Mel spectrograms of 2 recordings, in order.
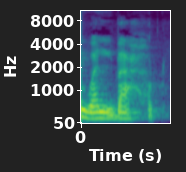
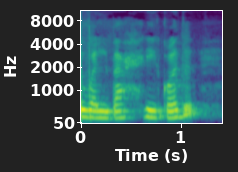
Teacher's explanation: So anytime we have a fatha followed by 2 letters with sukun, and ra is one of these letters, then that ra will become heavy. So because I have stopped, ra now has a sukun, so it is going to be heavy. If you are continuing, it will remain light. Qad, qaf is going to be heavy.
